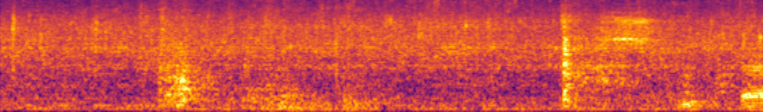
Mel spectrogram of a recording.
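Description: Food frying in a too-small pan for homemade Taco Bell, with a steady crackling sizzle and a few soft scrapes and plops as spilled bits are spooned back in, close and fairly quiet, no talking.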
